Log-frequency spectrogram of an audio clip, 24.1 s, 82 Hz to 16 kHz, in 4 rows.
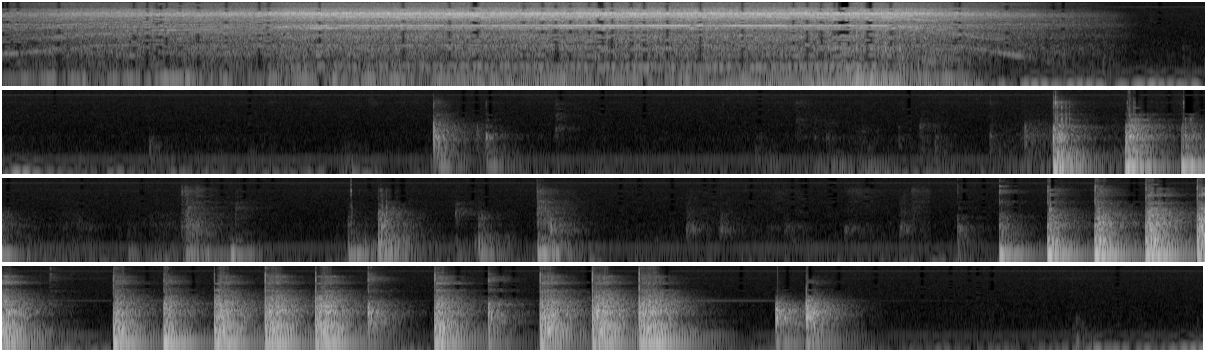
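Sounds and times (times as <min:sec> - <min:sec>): steady low hum: 0:00.1 - 0:18.6.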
